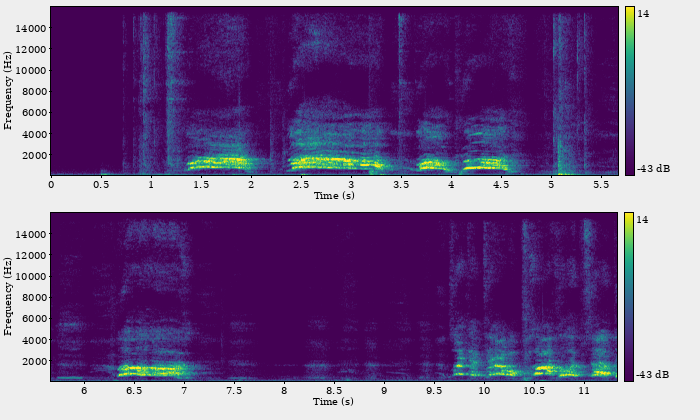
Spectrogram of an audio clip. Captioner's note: gasp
